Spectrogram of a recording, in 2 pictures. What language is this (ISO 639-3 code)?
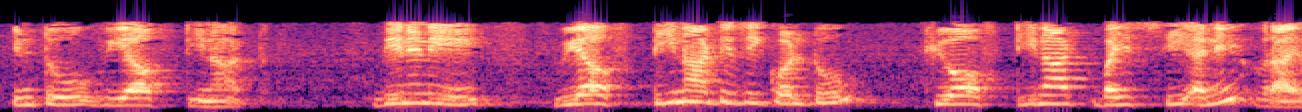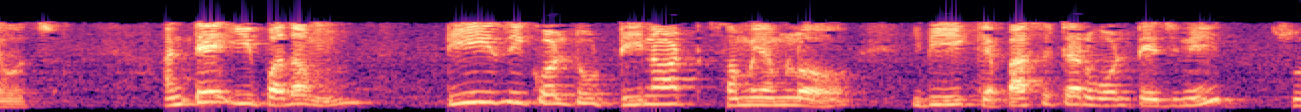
tel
